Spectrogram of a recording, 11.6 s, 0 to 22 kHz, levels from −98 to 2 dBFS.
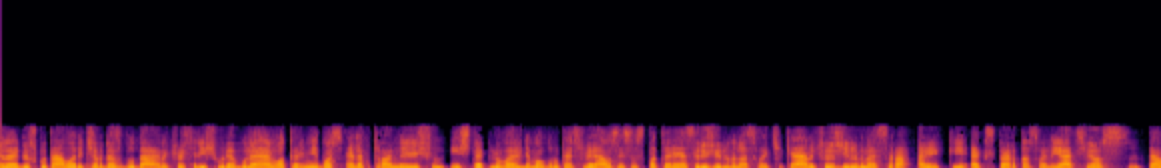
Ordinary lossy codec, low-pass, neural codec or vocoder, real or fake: AAC, 32 kbps; 5.4 kHz; codec, 44.1 kHz, 1.7 kbps, Pupu-Codec; fake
